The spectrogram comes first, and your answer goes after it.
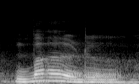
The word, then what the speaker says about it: bird: हो रहा है दोस्तों, आर साइलेंट है। और पढ़ेंगे क्या हम इसको, बर्ड। कैसे, बर्ड। बा को थोड़ा सा लंबा खींचेंगे और उसके बाद डा बोल देंगे, बर्ड नहीं दोस्तों, बर्ड नहीं, बर्ड, बर्ड। ठीक है, समझ रहे होंगे।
